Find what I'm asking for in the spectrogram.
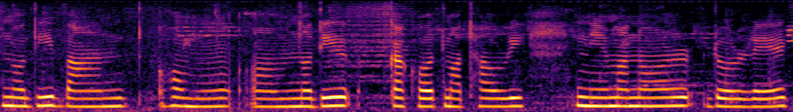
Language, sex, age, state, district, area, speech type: Assamese, female, 18-30, Assam, Golaghat, urban, spontaneous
